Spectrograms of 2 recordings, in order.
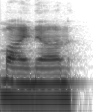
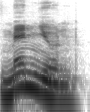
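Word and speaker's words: Maignan: that told me that the correct pronunciation for my goalkeeper is not my nan or Minion or whatever I've been calling him it's menu it's Mike menu I think I'm saying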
